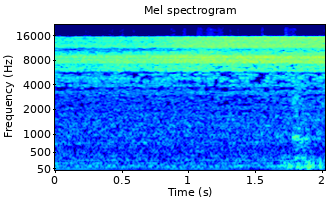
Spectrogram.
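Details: Car audio preamp model RA305, faulty, powered with no music: steady rain-like hiss with a faint high whistle present from power-on, before repair; noisy preamp stage.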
